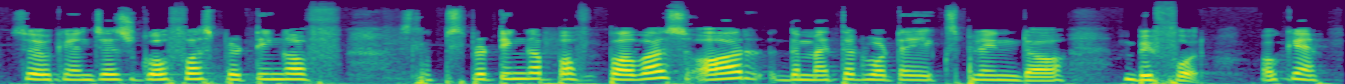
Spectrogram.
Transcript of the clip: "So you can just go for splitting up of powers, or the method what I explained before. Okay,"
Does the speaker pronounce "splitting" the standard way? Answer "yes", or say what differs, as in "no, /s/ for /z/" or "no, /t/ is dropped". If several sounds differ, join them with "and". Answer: yes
